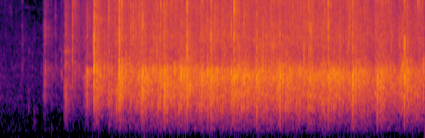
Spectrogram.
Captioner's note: audience applauding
